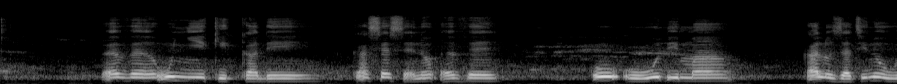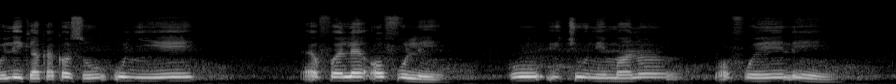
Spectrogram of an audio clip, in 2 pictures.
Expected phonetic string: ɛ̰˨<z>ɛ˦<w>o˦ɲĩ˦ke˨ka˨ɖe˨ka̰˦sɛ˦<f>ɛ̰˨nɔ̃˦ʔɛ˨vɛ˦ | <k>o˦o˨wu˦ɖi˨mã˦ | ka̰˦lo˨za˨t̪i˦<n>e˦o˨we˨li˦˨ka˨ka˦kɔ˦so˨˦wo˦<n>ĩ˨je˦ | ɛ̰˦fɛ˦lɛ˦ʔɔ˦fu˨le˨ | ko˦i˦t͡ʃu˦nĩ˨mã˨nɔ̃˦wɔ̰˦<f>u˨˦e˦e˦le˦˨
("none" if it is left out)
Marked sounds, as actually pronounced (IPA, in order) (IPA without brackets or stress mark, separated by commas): v, w, s, k, n, ɲ, f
